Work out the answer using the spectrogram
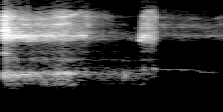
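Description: A Barred Owl's begging call: a raspy, hissing rasp of about half a second, then a brief higher burst, rising at the end like a question.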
